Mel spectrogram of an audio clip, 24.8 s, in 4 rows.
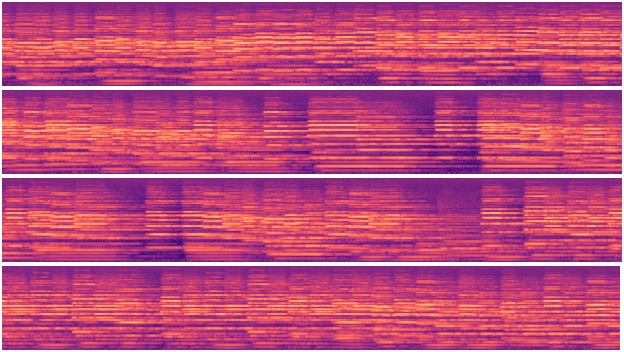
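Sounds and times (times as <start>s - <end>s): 
church organ playing a cornet voluntary in Wapserveen: 0.0s - 24.7s.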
